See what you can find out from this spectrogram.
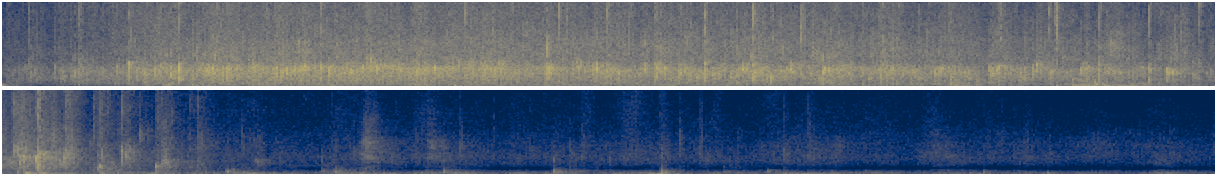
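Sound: audience applause welcoming guests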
